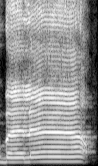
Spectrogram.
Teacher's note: لام پر کھڑا زبر ہے اور کھڑا زبر بھی یہ الف مدہ کے قائم مقام ہوتا ہے، اسے بھی آپ نے 1-2 سیکنڈ کھینچ کر پڑھنا ہوتا ہے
